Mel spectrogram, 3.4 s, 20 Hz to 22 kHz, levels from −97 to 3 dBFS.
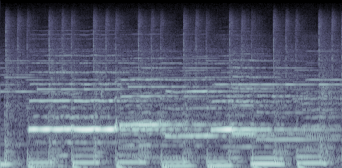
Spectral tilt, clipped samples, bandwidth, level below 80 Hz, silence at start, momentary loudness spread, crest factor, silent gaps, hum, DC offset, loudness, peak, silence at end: -5 dB/octave; under 0.1%; 15.5 kHz; -32 dBFS; 0 s; 10 LU; 12 dB; none; none; under 0.1%; -15 LUFS; -2 dBFS; 0 s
